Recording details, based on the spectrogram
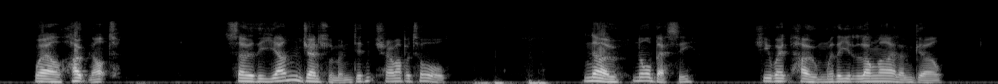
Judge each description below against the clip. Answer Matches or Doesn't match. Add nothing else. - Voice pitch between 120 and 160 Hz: Matches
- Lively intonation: Doesn't match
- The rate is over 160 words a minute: Doesn't match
